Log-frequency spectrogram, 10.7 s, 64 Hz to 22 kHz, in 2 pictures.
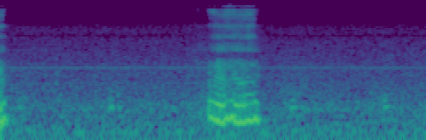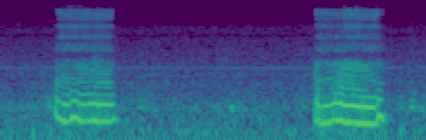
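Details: Dog (Chico) snoring loudly in sleep: three loud, rough, buzzing snores about 3.5 seconds apart, roughly 18 a minute, against quiet room noise.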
